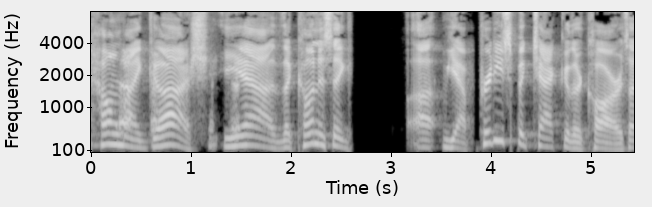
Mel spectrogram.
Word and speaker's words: Koenigsegg: The guy's name is Christian von Koenigsegg. – Koenigsegg, yes, Koenigsegg, yes.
